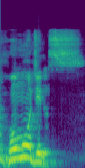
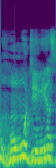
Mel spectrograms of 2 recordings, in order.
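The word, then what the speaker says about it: homogeneous: एक होता है होमोजीनस, जिसको हम होमोजीनियस भी प्रोनाउंस करते हैं।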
